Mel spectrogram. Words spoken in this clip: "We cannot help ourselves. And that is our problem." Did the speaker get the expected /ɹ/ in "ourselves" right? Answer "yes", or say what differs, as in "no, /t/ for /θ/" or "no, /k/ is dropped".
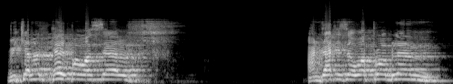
no, /w/ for /ɹ/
